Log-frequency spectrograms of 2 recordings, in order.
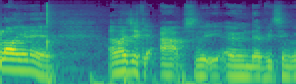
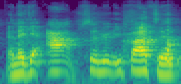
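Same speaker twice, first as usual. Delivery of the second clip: ordinary talk, nothing marked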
